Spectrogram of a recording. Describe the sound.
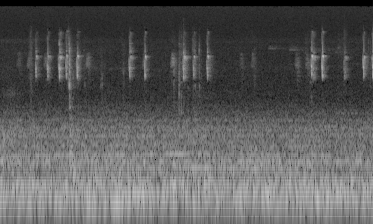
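Birds calling back and forth in response to each other: repeated bursts of high, bright chirps come in several clusters over a steady low background rumble.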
